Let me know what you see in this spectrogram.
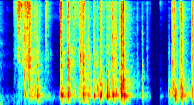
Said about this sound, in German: Machen wir die Kassette rein.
